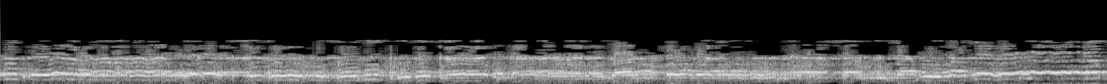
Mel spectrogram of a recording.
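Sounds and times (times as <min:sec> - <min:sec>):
muffled song with instruments: 0:00.0 - 0:11.0.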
